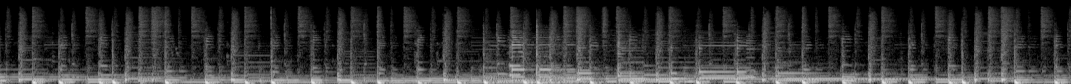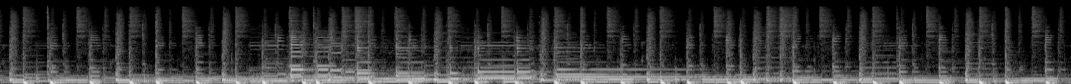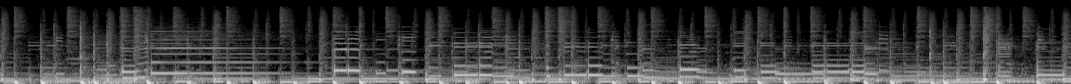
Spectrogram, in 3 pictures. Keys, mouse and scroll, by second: 0.9 click, 2.8 r, 5.0 click, 5.4 alt+middle click, 5.8 click, 6.2 ctrl+a, 6.8 click, 7.1-9.8 shift+middle drag, 9.8 scroll down 2, 10.1-11.1 middle drag, 11.1 s, 11.8 ctrl+s, 12.2 shift+middle click, 12.6 shift+click, 12.8 shift+a, 15.1 ctrl+z, 15.4 shift+a, 18.9 alt+middle click, 19.6 click, 21.6 scroll down 1, 21.8-23.3 middle drag, 23.3 ctrl+s, 23.6 scroll down 1, 23.8 shift+middle click, 24.1 shift+a, 26.0 scroll down 2, 26.3 alt+middle click, 27.1-28.1 scroll up 2, 28.1 click, 28.6-29.0 scroll down 2, 29.0-30.7 alt+middle drag, 30.7 scroll up 1, 31.1 shift+middle click, 31.8 scroll down 2.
